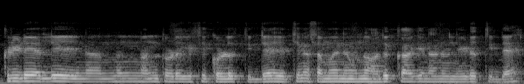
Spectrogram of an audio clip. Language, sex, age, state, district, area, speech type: Kannada, male, 18-30, Karnataka, Bangalore Rural, urban, spontaneous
